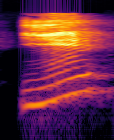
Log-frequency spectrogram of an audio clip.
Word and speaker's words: ie: 그냥 한말 대답할 때 예. 예예. 예. 예. 그때 이에 발음 비슷합니다.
